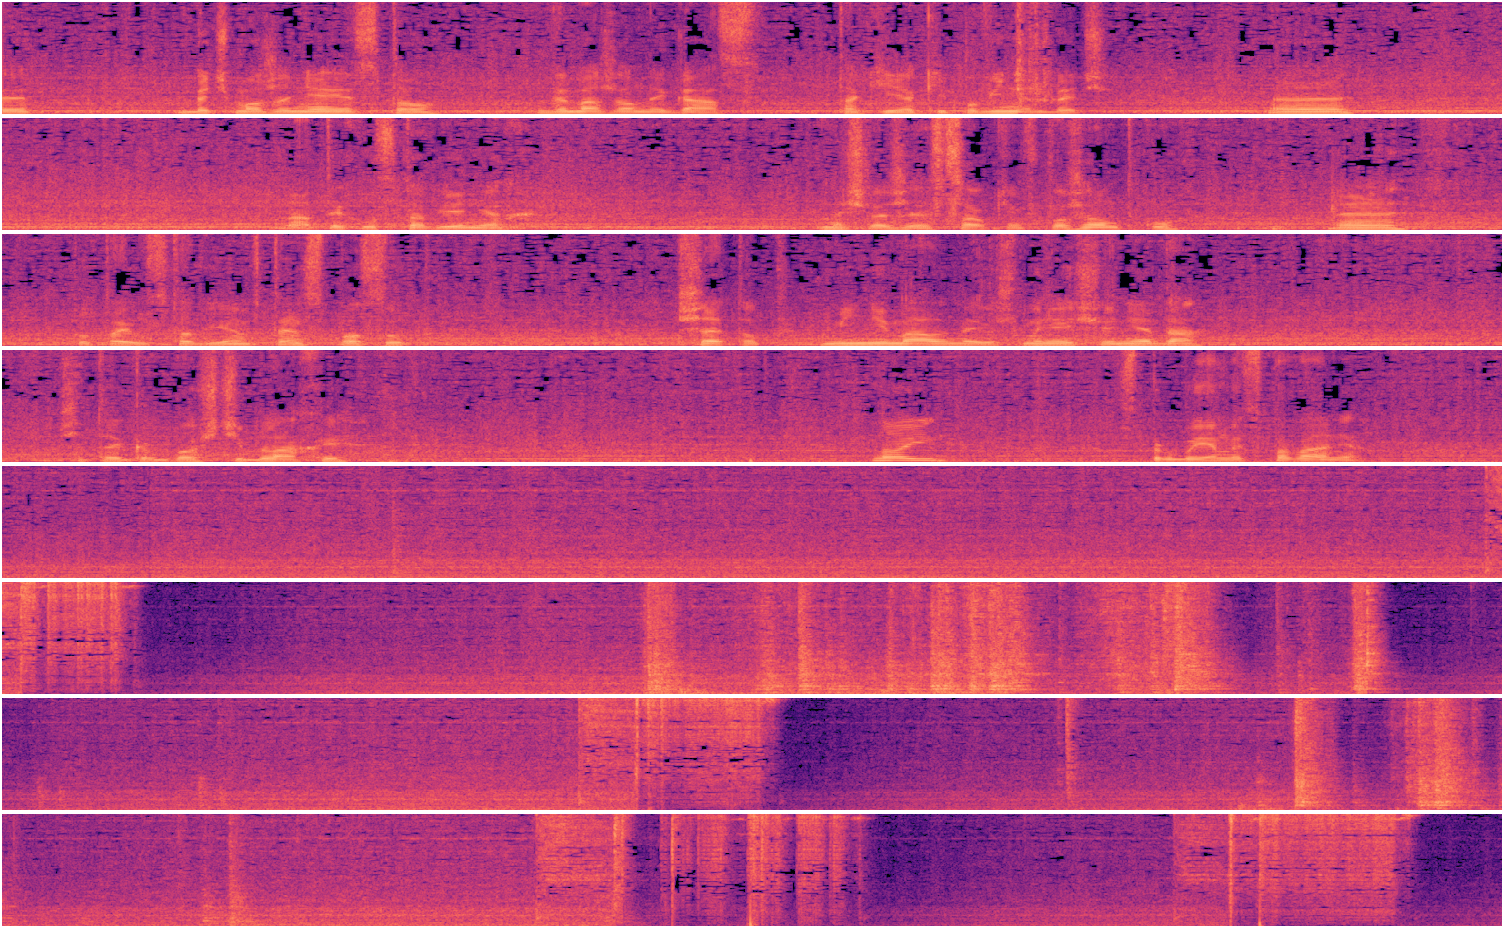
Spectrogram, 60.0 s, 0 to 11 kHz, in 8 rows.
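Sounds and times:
welder machine hum: 0.0s - 60.0s
welding arc crackle: 37.4s - 38.2s, 47.9s - 49.0s, 55.2s - 56.9s, 58.3s - 59.6s.

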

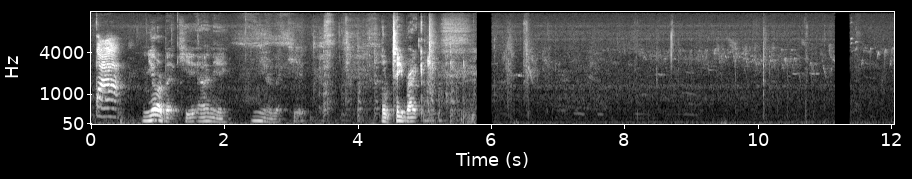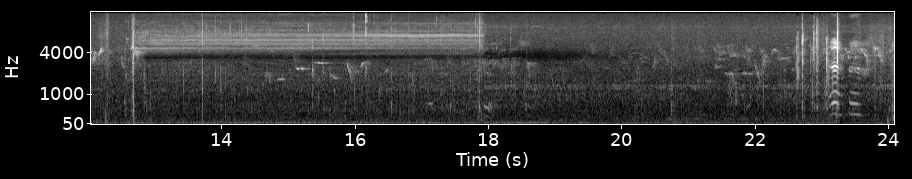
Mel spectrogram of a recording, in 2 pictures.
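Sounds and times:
high-pitched hiss: 12.5s - 18.0s.

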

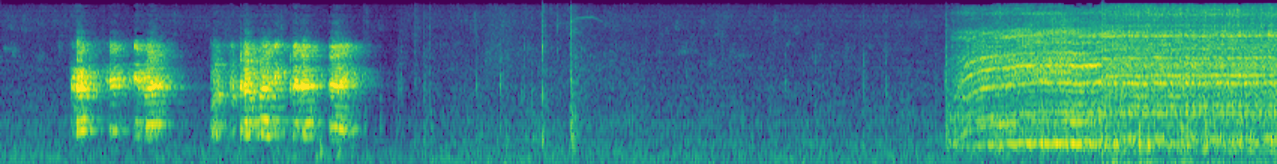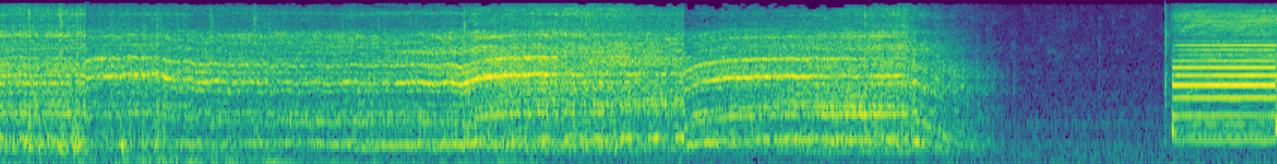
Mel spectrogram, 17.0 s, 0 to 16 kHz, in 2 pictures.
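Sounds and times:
toy electric motor whining: 6.3s - 15.2s, 16.3s - 17.0s.

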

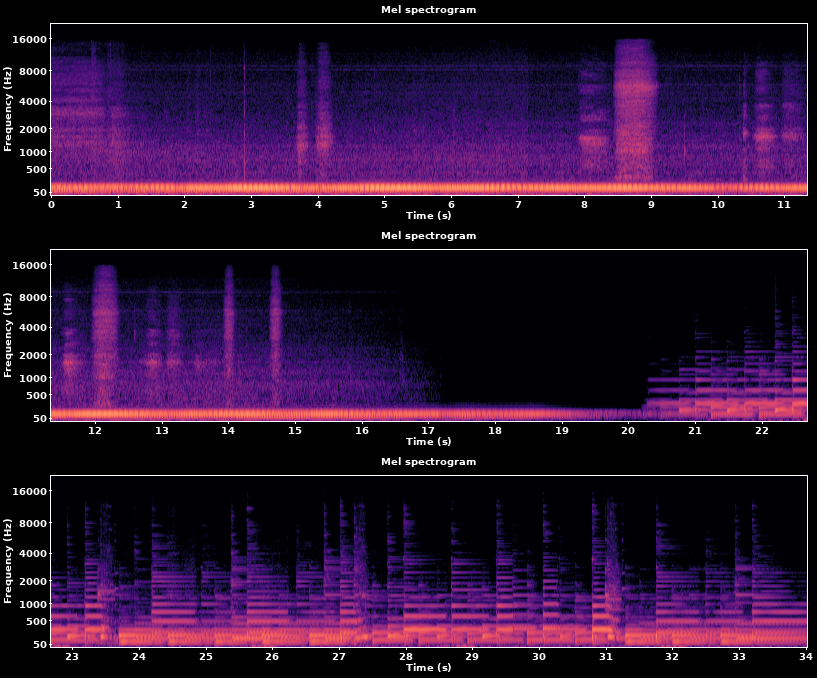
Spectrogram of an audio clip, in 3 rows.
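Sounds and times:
person breathing sharply and gasping: 0.0s - 1.3s, 3.7s - 4.4s, 7.9s - 9.2s, 10.4s - 14.9s
steady low hum: 0.0s - 34.0s.

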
